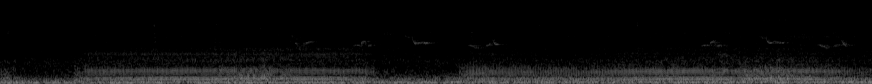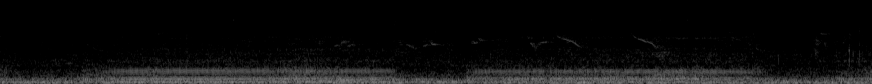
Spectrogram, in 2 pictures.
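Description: Virginia opossum growling through an open, tooth-baring mouth in four long wavering bouts with short breaks between, the defensive threat of a trapped opossum. Small birds chirp in the background over a low steady rumble.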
